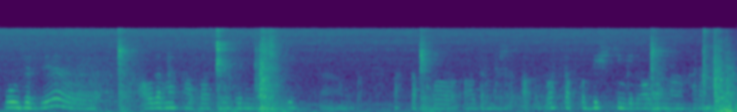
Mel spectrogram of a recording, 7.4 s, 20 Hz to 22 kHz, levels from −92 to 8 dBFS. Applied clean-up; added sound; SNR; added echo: none; Train; -2 dB; none.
